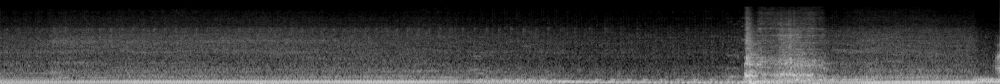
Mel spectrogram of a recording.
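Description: A Jeep Cherokee XJ's engine running at low, steady revs as it crawls over steep slickrock. A short, louder burst of sound comes about seven and a half seconds in.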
